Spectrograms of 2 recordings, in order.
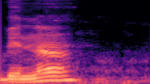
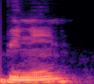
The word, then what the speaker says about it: Benin: they engage in syncretism in countries like bina you might pronounce it in english the republic of benin some people are openly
